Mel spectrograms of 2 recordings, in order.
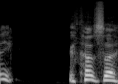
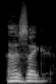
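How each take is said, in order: First: Slow, drawn-out through a laugh. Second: Said in the usual way. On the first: Retold or imitated. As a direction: stretch it out while laughing. Laughing retelling the reaction.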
